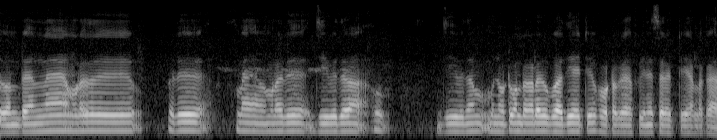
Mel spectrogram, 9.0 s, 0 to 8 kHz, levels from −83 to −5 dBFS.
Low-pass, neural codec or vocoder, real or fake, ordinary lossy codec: 7.2 kHz; none; real; none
